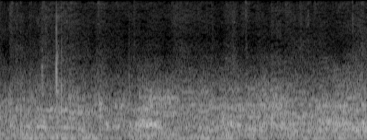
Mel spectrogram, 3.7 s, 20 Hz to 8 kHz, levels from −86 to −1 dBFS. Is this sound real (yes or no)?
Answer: no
